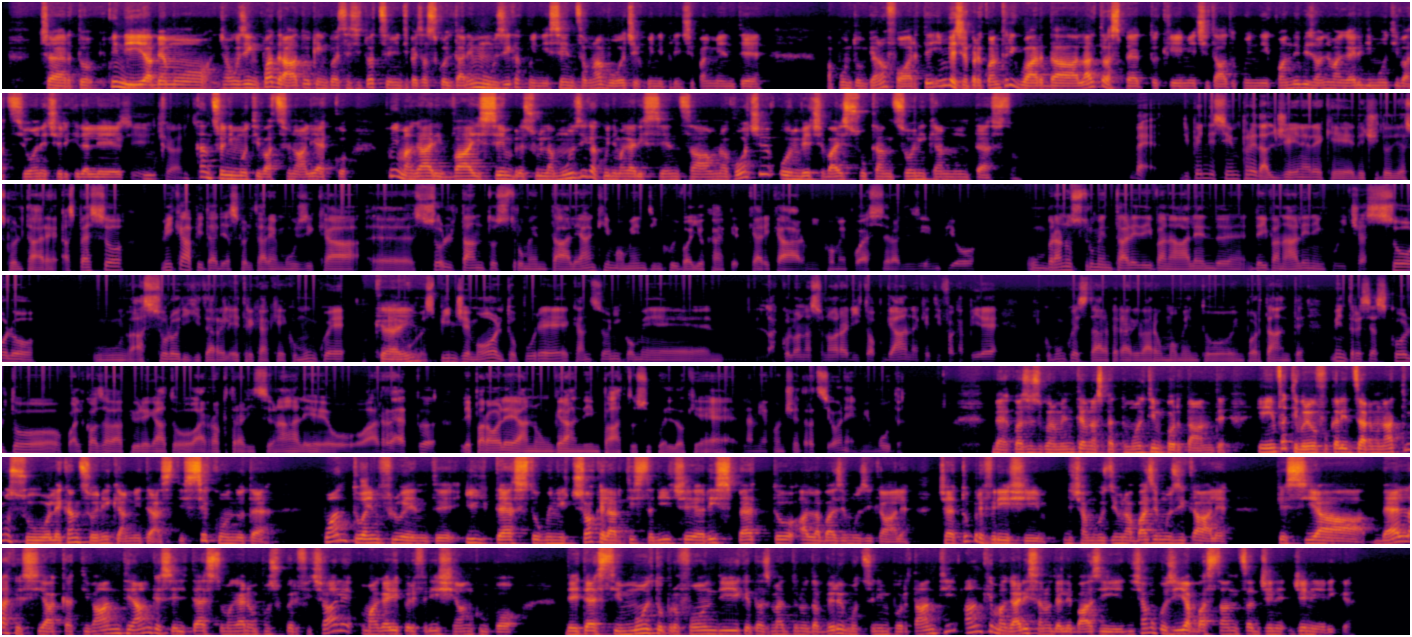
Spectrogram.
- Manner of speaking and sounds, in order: static; "sempre" said as "sembre"; distorted speech; "Halend" said as "Halen"; stressed: "solo"; other background noise; in English: "mood"; "Cioè" said as "ceh"; stressed: "molto"
- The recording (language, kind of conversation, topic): Italian, podcast, Come cambia il tuo umore con la musica?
